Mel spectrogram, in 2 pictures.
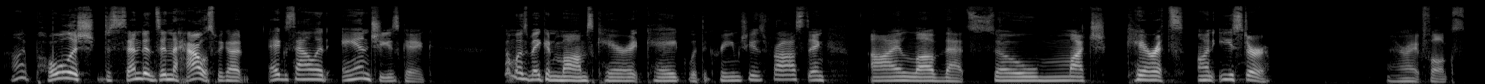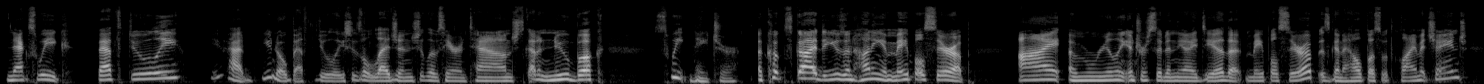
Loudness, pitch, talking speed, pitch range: -27 LUFS, 190 Hz, 170 wpm, 170-220 Hz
